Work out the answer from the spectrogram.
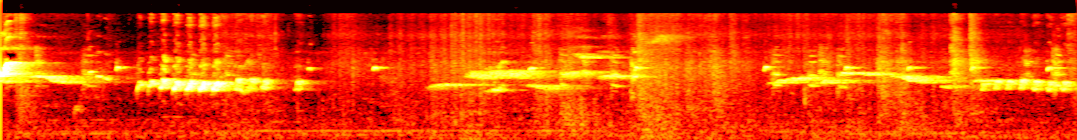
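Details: Ruby-throated bulbul kept in a private aviary, delivering short bursts of rapid trilled whistles separated by pauses, with faint rustling in between.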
